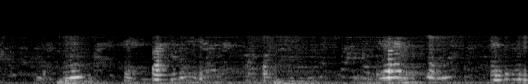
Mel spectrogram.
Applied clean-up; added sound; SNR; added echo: neural mask model DeepFilterNet 3.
